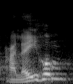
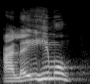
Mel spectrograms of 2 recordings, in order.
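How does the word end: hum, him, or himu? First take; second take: hum; himu. First: The word ends in a closed 'hum' sound. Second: The word ends open, with an extra 'u' vowel. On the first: One group of Arabs reads it this way. "Satu orang baca alaihum" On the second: A group that finds closing the mouth hard reads it this way. "Satu orang baca lagi alaihimu"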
